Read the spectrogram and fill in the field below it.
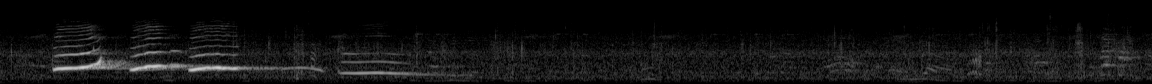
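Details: Lar gibbon, also called white-handed gibbon, at Zoo Opole in 2015: three loud rising hoots in quick succession, each swooping up then leveling, followed by a softer falling hoot, then quiet background hiss.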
